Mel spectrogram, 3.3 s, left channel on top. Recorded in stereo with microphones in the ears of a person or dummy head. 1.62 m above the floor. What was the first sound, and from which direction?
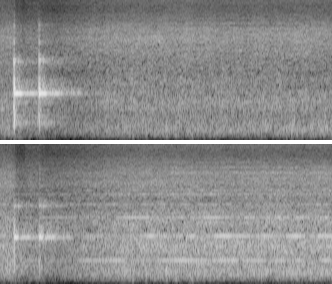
Frying, 70° left (ahead or behind).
